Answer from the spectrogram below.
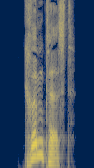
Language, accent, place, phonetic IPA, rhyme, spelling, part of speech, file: German, Germany, Berlin, [ˈkʁʏmtəst], -ʏmtəst, krümmtest, verb, De-krümmtest.ogg
- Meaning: inflection of krümmen: 1. second-person singular preterite 2. second-person singular subjunctive II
